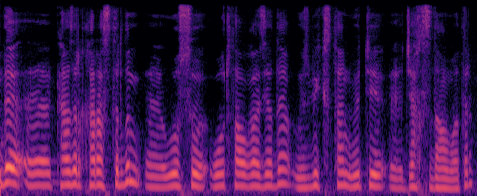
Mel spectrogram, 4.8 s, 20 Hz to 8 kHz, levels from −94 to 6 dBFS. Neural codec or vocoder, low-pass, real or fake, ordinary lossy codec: none; 7.2 kHz; real; none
